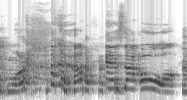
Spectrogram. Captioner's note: both laugh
